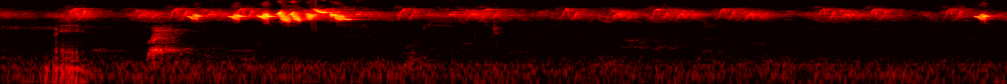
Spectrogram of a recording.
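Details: A caged coleiro sings after rain while its keeper stimulates it to loosen up its song. It gives a fast, high, buzzy twittering phrase, then softer repeated chirps, with a brief low human sound near the start.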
